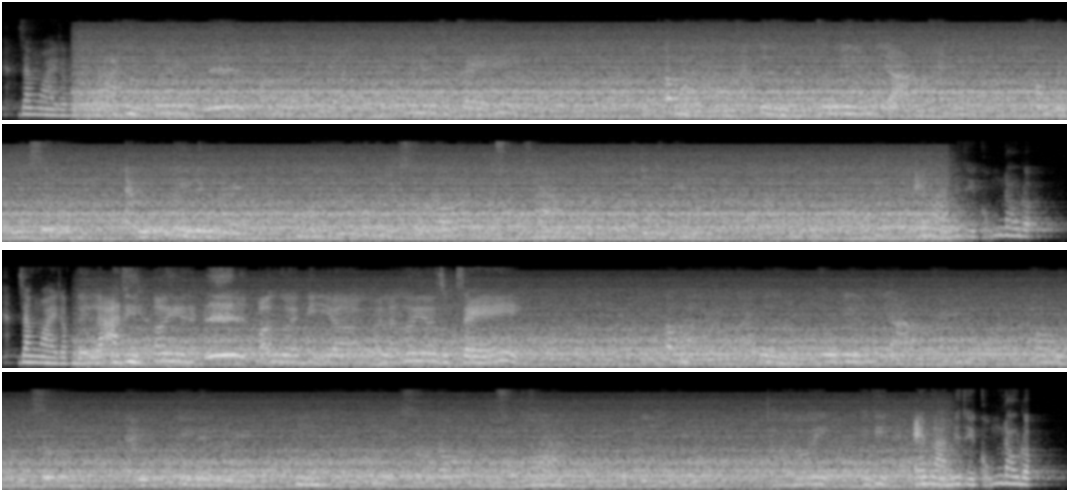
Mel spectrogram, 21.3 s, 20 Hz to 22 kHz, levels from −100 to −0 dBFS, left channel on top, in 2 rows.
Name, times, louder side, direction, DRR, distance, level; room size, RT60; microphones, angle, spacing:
voice 1, 0.0-5.3 13.6-14.0 15.9-16.4 18.3-20.9, right 6 dB, 40° right, 0.3 m, -24 dB
sound 1, 0.7-20.1, left 1 dB, 55° left, 1.3 m, -25 dB
voice 2, 6.5-11.6 11.9-13.2 13.7-17.7, left 1 dB, 85° left, 1.7 m, -26 dB
7.8 x 5.2 x 5.4 m
head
